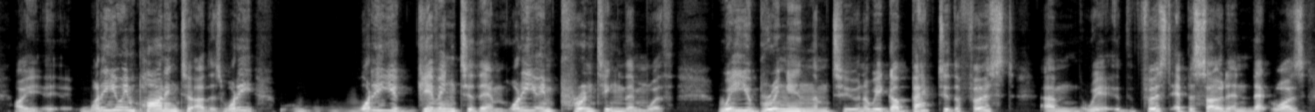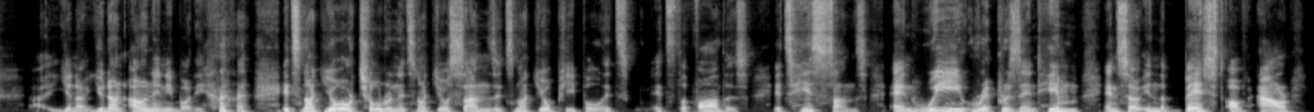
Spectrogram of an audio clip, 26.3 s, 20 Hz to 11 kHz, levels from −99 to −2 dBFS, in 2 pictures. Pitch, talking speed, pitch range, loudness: 170 Hz, 185 wpm, 145-205 Hz, -22 LUFS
